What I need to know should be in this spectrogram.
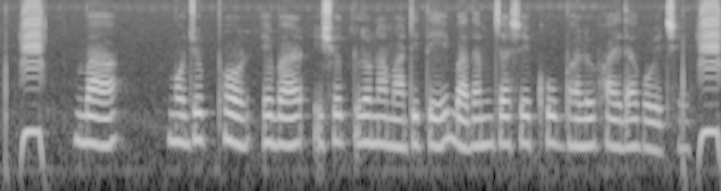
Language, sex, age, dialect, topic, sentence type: Bengali, female, 25-30, Rajbangshi, agriculture, question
